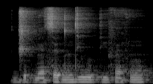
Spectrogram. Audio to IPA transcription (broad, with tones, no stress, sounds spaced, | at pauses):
d͡ʒ ɛ˨ ɡ͡b ɛ̃˨ s ɛ˧ d ũ˧ d i˧ w u˨ k i˨ f ɛ̃˨ f ũ˧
